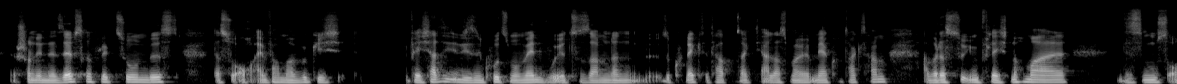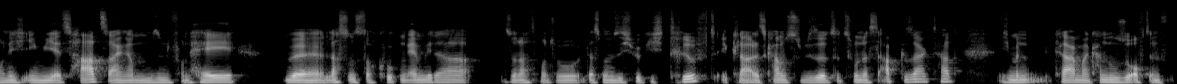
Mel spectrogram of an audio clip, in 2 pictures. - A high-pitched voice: No, low, 100 Hz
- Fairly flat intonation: Yes, narrow, 1.5 semitones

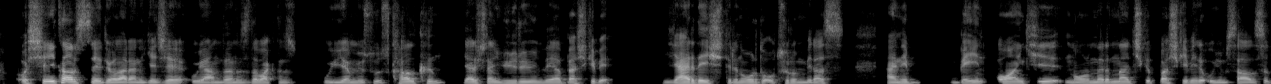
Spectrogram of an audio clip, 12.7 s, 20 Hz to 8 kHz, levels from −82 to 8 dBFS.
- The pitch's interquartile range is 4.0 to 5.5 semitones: No, average, 3.0 semitones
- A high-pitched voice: No, low, 115 Hz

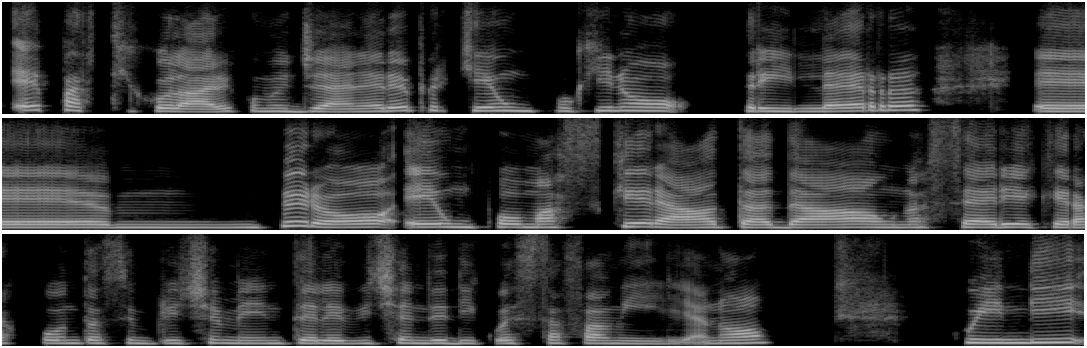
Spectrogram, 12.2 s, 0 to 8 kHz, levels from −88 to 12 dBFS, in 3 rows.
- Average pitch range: No, narrow, 2.2 semitones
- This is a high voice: Yes, high, 210 Hz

